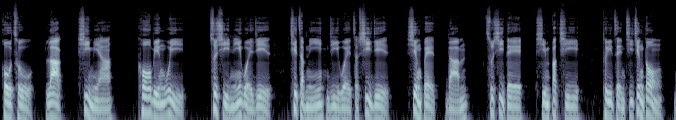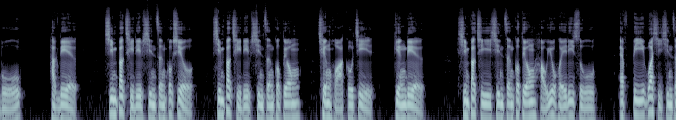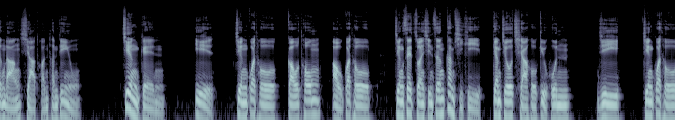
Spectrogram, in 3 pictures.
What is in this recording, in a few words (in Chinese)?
臺語; 新北市; 有聲公報; 市議員; 第3選區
